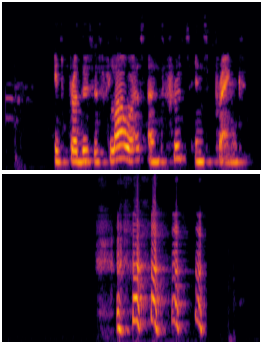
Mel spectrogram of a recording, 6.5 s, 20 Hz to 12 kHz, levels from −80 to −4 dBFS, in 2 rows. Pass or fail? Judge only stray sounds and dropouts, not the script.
fail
